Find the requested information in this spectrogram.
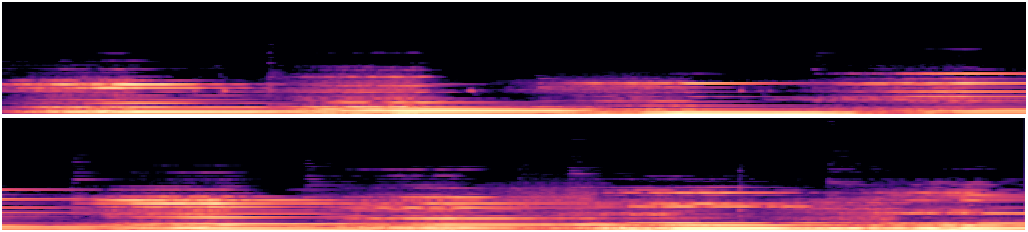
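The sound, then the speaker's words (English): A guitar sounds through a digital pedal with a weird, metallic echo effect, playing a run of sustained, ringing notes with bright overtones and continuous, moderately loud reverberant tails. “It's almost like metallic. Okay, so it's got an echo in it. Great for doing rockabilly stuff.”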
